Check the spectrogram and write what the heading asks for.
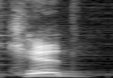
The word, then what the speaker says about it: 件: 提醒大家，华语会说 “ 鸡 ” 的发音，文件、鸡燕件，但是客语会说 “ 可 ” 的发音，科燕 can，文件、建议、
